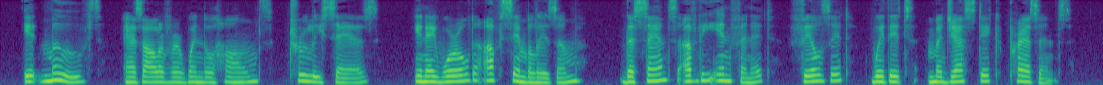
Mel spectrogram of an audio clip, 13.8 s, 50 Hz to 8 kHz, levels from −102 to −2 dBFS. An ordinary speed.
No: slow, 115 wpm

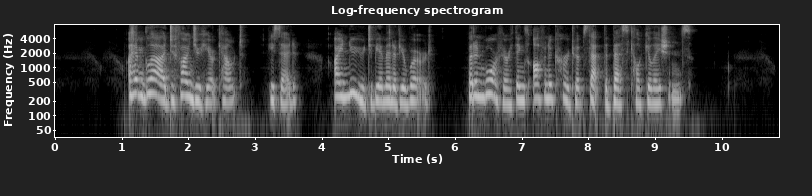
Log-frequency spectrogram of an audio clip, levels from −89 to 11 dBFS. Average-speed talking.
Yes: average, 170 wpm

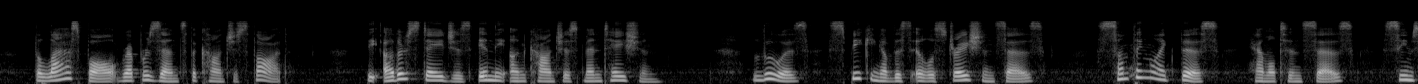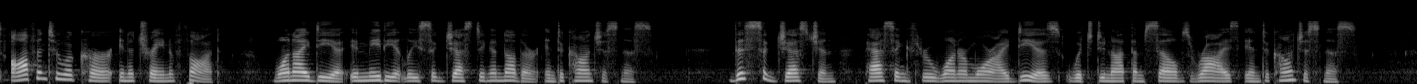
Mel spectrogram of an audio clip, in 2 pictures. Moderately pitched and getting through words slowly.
Yes: medium, 160 Hz; slow, 120 wpm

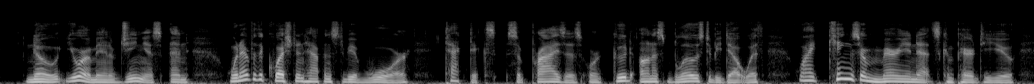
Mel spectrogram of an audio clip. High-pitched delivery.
No: low, 115 Hz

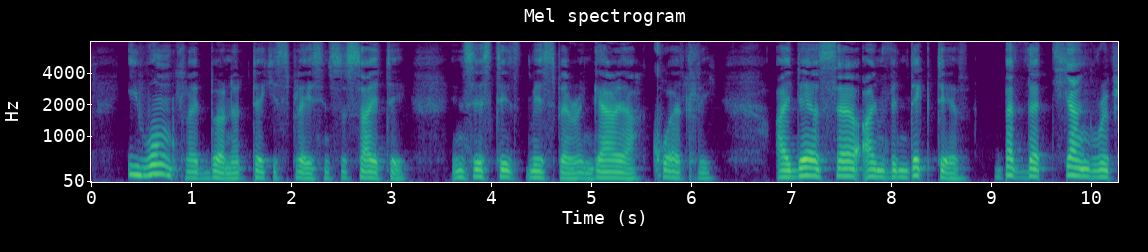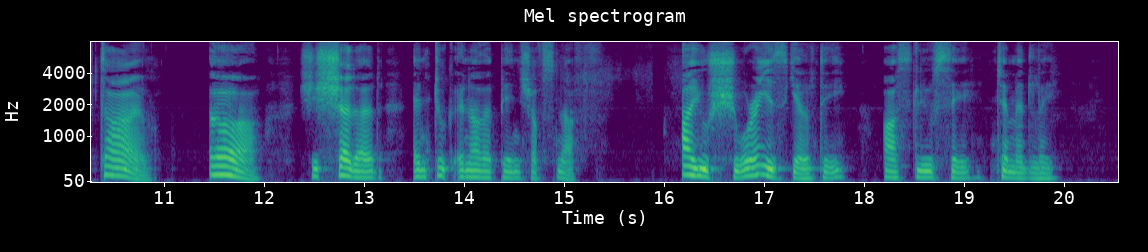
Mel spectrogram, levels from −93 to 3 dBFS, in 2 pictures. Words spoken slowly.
Yes: slow, 115 wpm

